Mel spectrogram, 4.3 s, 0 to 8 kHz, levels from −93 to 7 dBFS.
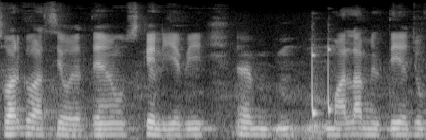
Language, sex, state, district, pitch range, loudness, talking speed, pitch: Hindi, male, Punjab, Fazilka, 120-130 Hz, -20 LUFS, 195 wpm, 125 Hz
